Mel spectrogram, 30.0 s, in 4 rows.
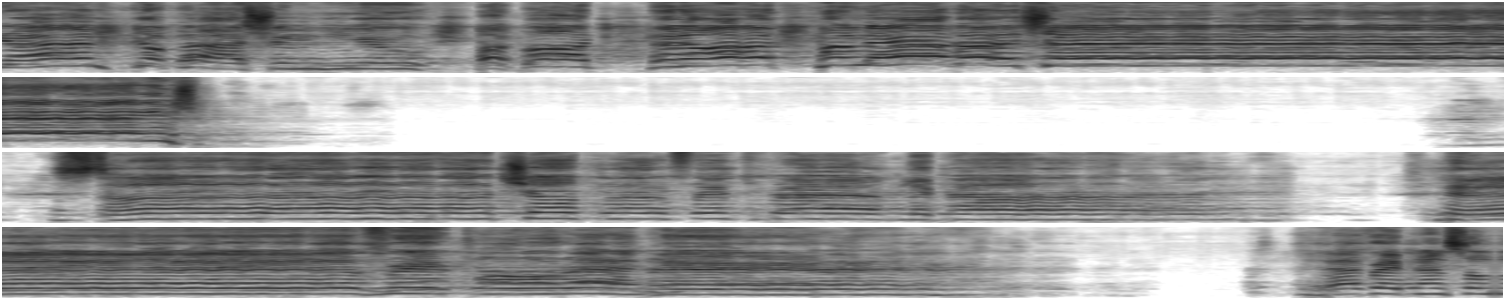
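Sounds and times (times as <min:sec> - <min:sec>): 
person singing: 0:00.0 - 0:08.7, 0:14.8 - 0:21.5, 0:22.1 - 0:27.8.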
